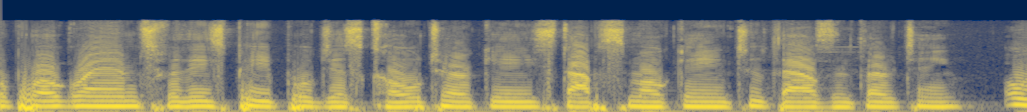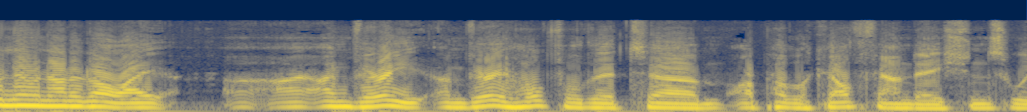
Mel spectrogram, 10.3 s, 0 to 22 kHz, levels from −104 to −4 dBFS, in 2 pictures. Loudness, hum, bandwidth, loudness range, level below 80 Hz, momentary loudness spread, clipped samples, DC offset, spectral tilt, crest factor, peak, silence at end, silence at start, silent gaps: -12 LUFS; none; 11.5 kHz; 3 LU; -34 dBFS; 8 LU; under 0.1%; under 0.1%; -5 dB/octave; 10 dB; -2 dBFS; 0 s; 0 s; none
